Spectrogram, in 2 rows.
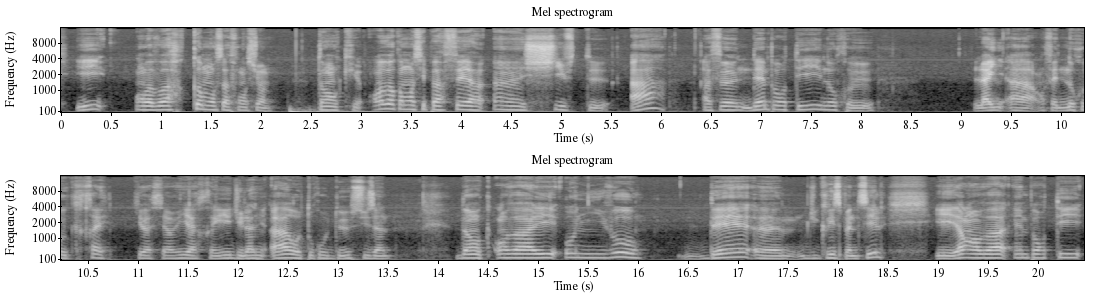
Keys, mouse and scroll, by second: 0.4 click, 1.6-3.9 middle drag, 3.9 KP_1, 5.4-6.3 scroll down 4, 6.3 shift+a.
